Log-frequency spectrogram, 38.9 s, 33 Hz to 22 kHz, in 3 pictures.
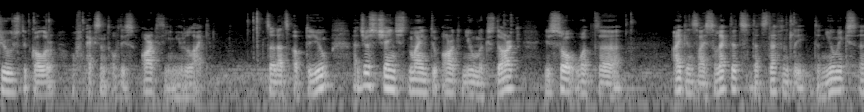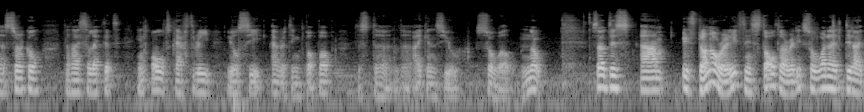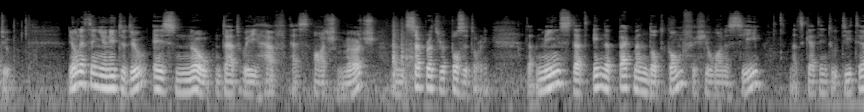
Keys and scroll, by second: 15.5 alt+F3, 25.6 super+Return, 27.7 s, 29.0 super+Return, 29.0 s.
